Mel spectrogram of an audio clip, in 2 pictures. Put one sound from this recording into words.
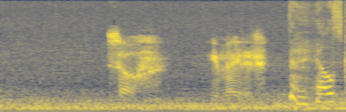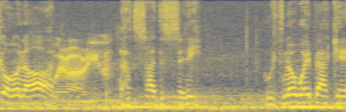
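A young man speaks tensely into a phone.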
